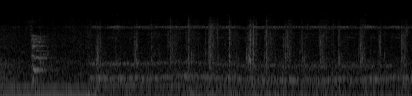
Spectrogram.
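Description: Light, irregular footsteps over a steady high insect-like trill that begins about two seconds in.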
